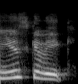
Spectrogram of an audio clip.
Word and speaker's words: Uskovic: Uskovic? Uskovic.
